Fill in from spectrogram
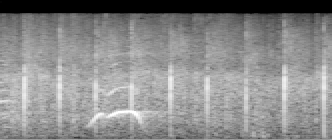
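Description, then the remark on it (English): A church audience at City Light applauds the music team with loose, scattered claps, and a brief rising vocal cheer cuts through the clapping early on. “Come on, give them a clap of appreciation.”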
